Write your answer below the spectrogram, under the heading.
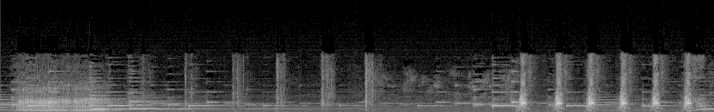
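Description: A small female dog that has just bitten someone snarls briefly, then lets out a few scattered yaps before breaking into a quick, steady run of sharp, high barks, fairly loud, with no one talking.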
